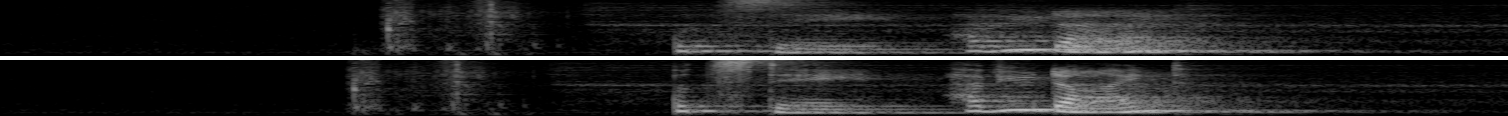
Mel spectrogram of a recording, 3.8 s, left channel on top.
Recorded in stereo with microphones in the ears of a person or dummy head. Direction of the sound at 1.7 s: 80° right.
